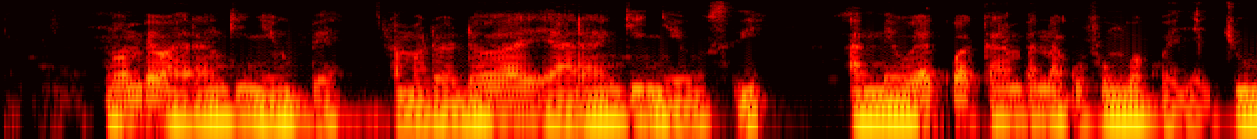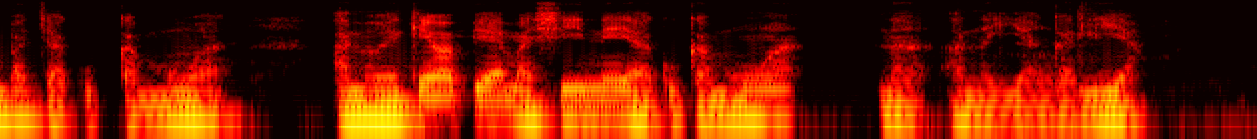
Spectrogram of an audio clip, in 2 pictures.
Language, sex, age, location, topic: Swahili, male, 18-24, Wajir, agriculture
